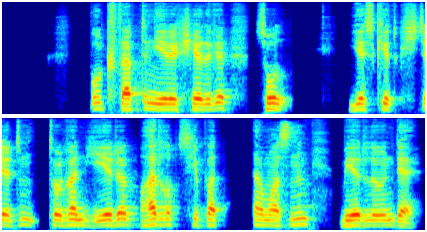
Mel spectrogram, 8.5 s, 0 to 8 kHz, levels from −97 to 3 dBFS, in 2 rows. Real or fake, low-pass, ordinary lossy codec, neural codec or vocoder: fake; none; none; codec, 16 kHz, 0.5 kbps, X-Codec, HuBERT features, trained on LibriSpeech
